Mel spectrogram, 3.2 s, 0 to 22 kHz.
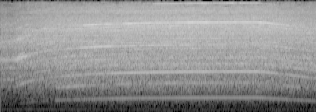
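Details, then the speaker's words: Dremel rotary tool running (recorded in stereo: Dremel left, a Craftsman variable-speed 5,000–30,000 RPM tool right): a high, smooth whine that climbs and settles at a steady pitch, with the Dremel faster. Both run normally. "And then there's this Dremel, which is just that. You can hear that this one's faster."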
